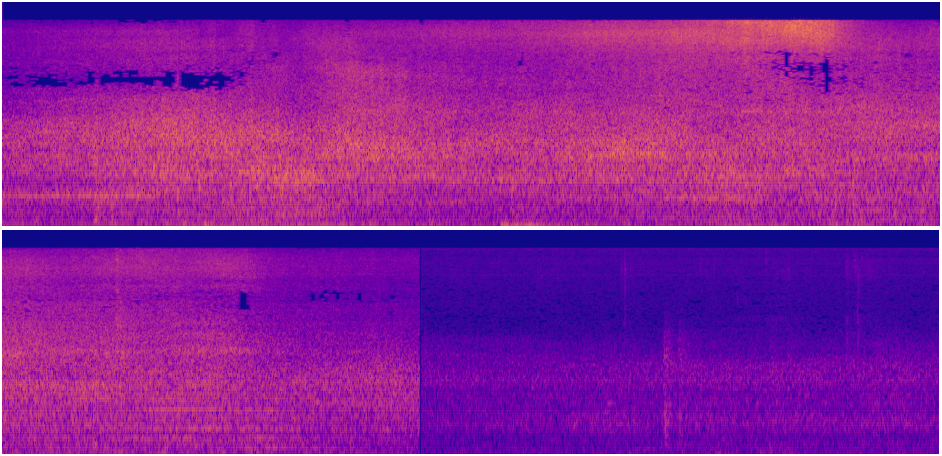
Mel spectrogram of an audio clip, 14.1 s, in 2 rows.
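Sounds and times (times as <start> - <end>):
train wheels rumbling on rail: 0.0 - 10.2.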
